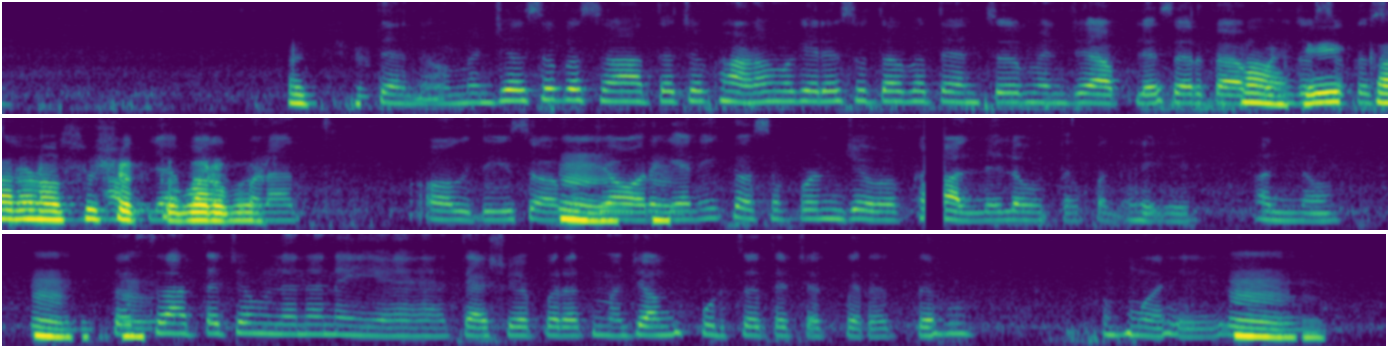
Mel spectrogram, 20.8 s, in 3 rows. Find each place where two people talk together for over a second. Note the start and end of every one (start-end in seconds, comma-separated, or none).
6.2-8.2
